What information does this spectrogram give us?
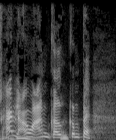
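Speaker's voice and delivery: put-on high, slow robotic voice. Retelling a disliked advert with a robot in it: imitating a robot voice. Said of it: "it's like a robot, and it goes".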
